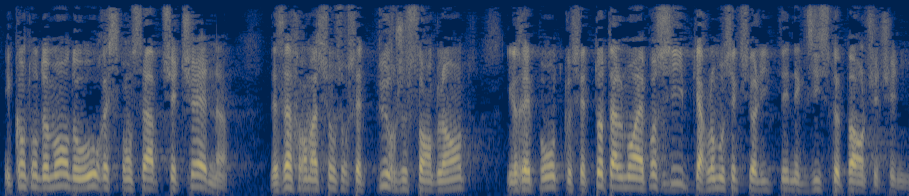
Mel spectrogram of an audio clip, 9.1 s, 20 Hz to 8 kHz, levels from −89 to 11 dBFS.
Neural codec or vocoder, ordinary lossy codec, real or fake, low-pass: none; none; real; 7.2 kHz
